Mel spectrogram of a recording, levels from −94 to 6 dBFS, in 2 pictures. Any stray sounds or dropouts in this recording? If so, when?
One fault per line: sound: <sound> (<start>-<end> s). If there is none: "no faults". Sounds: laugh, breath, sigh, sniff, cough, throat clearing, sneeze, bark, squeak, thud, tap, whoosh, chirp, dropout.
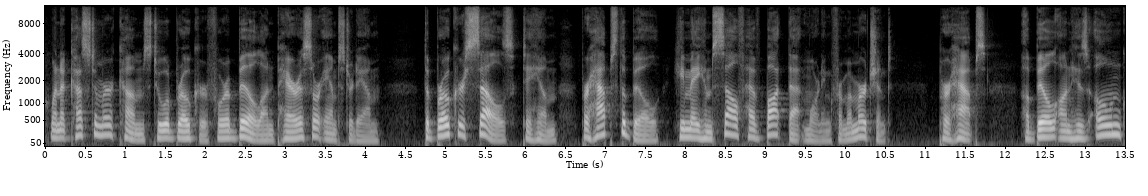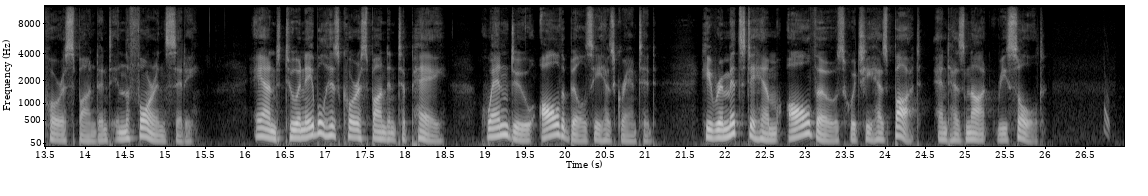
sound: chirp (26.7-26.8 s)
